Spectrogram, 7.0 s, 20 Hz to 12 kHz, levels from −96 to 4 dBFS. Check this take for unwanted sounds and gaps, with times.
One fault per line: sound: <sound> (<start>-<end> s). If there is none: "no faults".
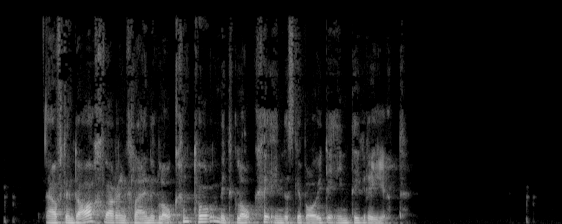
no faults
